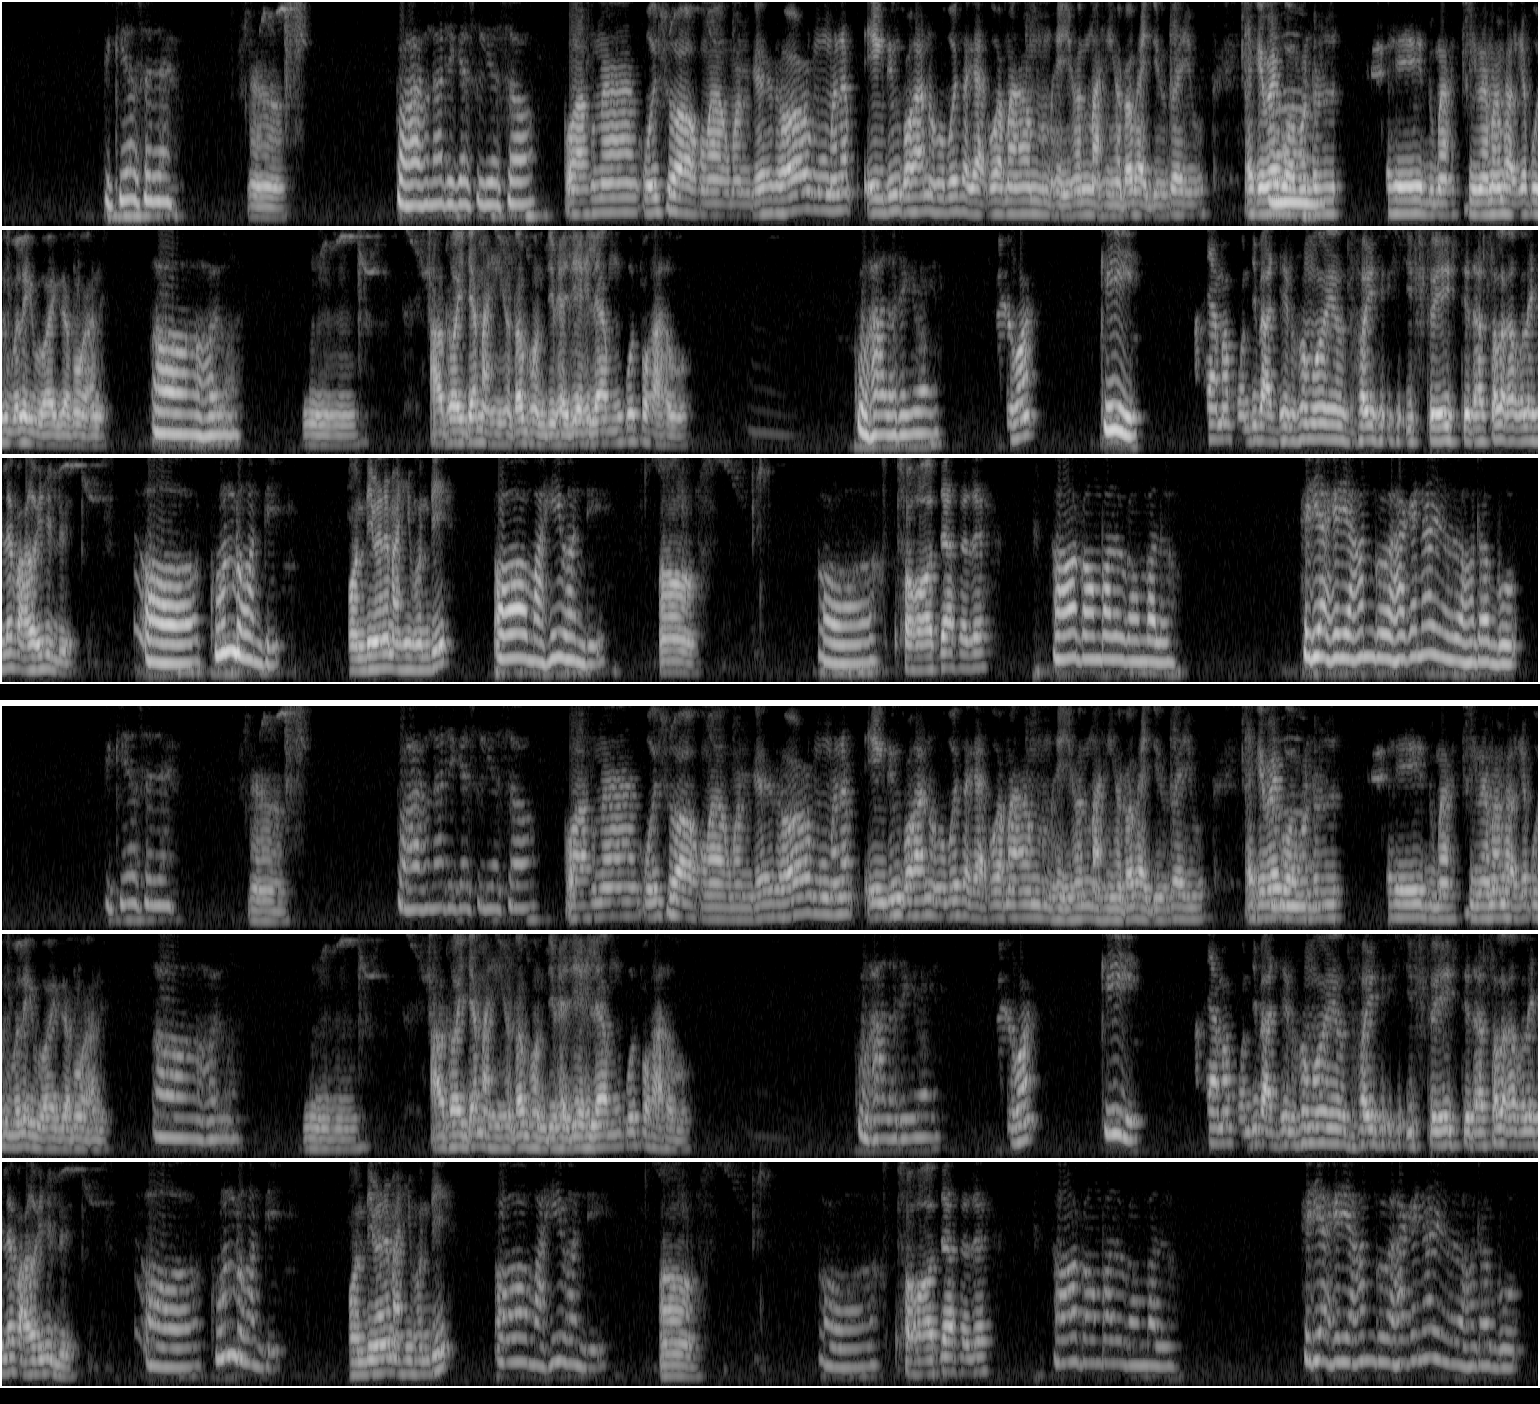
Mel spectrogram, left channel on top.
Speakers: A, on the left (about 70°); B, on the left (about 30°).
A: ঠিকে আছে দে।
B: অ',
A: পঢ়া শুনা ঠিকে চলি আছ অ',
B: পঢ়া শুনা কৰিছো আৰু অকমান অকমানকে ধৰ মোৰ মানে একদিন পঢ়া নহ'বই চাগে আকৌ আমাৰ হেৰিহত মাহীহঁতৰ ভাইটিহতো আহিব। একেবাৰে
A: উম
B: গৰম বন্ধতো সেই দুমাহ তিনিমাহ মান ভালকে পঢ়িব লাগিব একজামৰ কাৰণে
A: অ', হয়
B: উম আৰু ধৰ এতিয়া মাহীহঁতৰ ভণ্টি ভাইটি আহিলে মোৰ কত পঢ়া হ'ব।
A: খুব ভাল হৈ থাকিব
B: কিহৰ
A: কি?
B: আমাৰ ভণ্টি বাৰ্থডে নহয় মই ষ্টেটাচ লগাবলৈ আহিলে পাহৰিছিলোয়ে।
A: অ', কোন ভন্টি?
B: ভণ্টি মানে মাহী ভণ্টী
A: অ', মাহী ভন্টি।
B: অ',
A: অ',
B: চহৰত যে আছে যে
A: -অ', গম পালো গম পালো <unintelligible> নাই জানো তহঁতৰ বৌ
